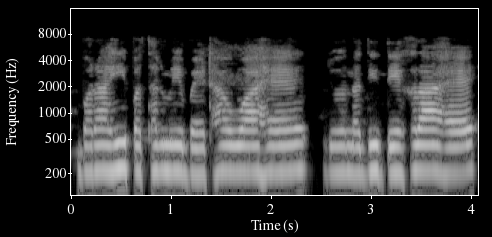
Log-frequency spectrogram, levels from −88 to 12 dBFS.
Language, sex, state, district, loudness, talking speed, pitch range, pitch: Hindi, female, Bihar, Kishanganj, -17 LUFS, 175 wpm, 205-215 Hz, 210 Hz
